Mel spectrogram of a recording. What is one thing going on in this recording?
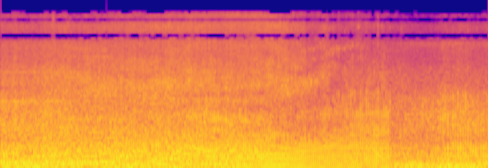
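A motorbike engine drones as it passes close by.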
